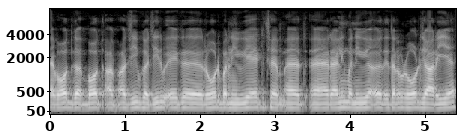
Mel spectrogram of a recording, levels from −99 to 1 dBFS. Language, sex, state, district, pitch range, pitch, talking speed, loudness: Hindi, male, Chandigarh, Chandigarh, 110-115 Hz, 110 Hz, 210 wpm, -17 LUFS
